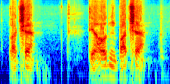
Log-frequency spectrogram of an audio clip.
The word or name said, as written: badscher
